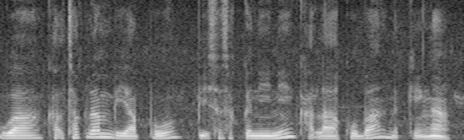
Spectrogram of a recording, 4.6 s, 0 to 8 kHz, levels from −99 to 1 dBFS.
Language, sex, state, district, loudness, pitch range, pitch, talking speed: Garo, male, Meghalaya, South Garo Hills, -19 LUFS, 130-185 Hz, 145 Hz, 90 wpm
